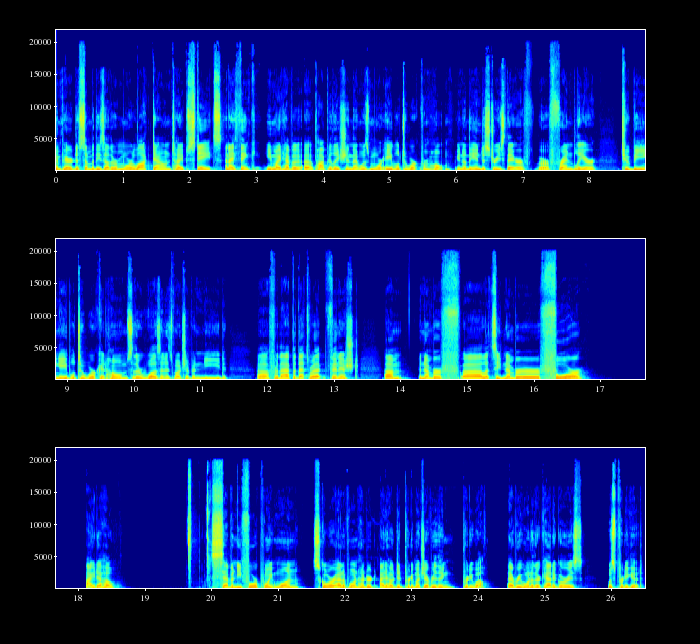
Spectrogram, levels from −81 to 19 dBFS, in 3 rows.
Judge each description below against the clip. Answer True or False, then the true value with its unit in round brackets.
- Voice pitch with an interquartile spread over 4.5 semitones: False (4.2 semitones)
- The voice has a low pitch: True (95 Hz)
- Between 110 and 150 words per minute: False (190 wpm)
